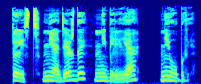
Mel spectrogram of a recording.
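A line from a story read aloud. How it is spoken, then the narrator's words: Thoughtful. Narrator (Russian): Задумчиво уточнил Брист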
